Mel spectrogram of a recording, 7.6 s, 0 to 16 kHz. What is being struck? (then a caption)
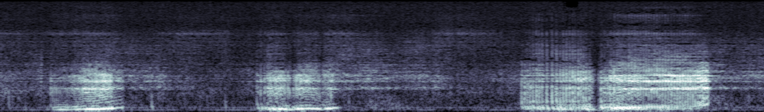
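Darbuka drum with plastic drumhead. Fingers rub and tap the white plastic membrane of a hollow darbuka drum, making three sustained, growling bursts. Each burst has a deep low rumble under a hollow tone around 700 Hz to 1 kHz, with quiet, hissy pauses in between.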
